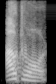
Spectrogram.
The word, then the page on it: outwore: Indian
